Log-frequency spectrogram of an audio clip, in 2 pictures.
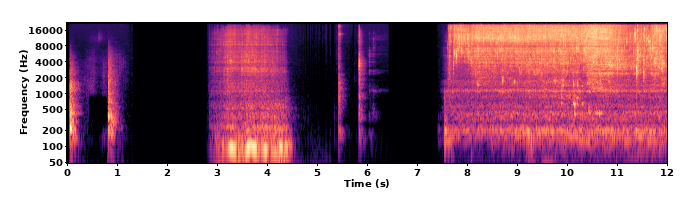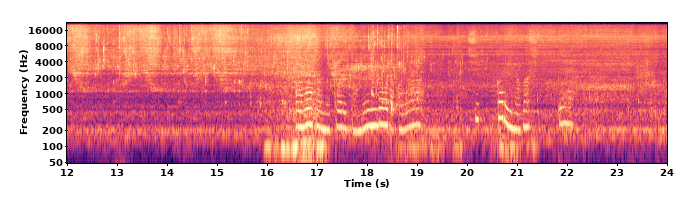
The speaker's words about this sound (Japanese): じゃあ、お湯で流しちゃいまーす。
